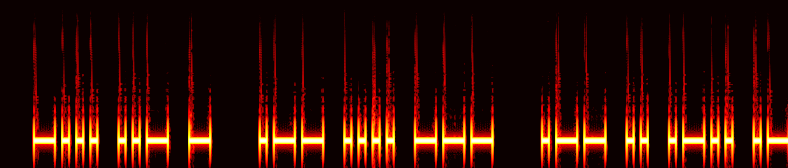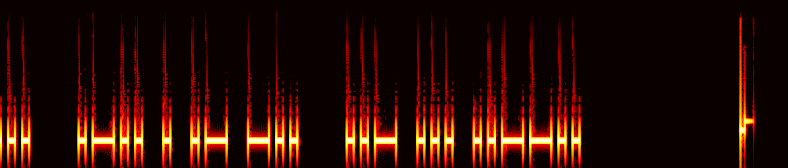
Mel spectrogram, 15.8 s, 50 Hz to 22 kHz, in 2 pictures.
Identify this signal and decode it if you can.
Morse code, heard as a keyed tone, about 17 wpm, 700 Hz. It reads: BUT WHO WILL LEAD US?
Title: Sentences from Top 1000 Words - Review Part 2 - 17wpm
